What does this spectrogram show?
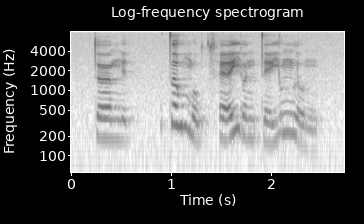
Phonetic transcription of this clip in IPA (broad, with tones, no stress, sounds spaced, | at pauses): t̪ œː˨ ŋ ɪ˨ k̚ | t̪ ɐ˥ w m o˨˩ w t͡sʰ ɛː˨˥ j ɵ˨ n t̪ e˨˥ j ʊ˥ ŋ l ʊ˨˩ ŋ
